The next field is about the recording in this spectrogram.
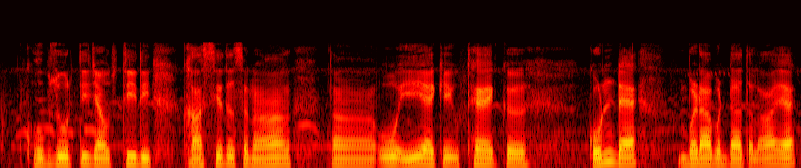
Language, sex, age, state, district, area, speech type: Dogri, male, 18-30, Jammu and Kashmir, Udhampur, rural, spontaneous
